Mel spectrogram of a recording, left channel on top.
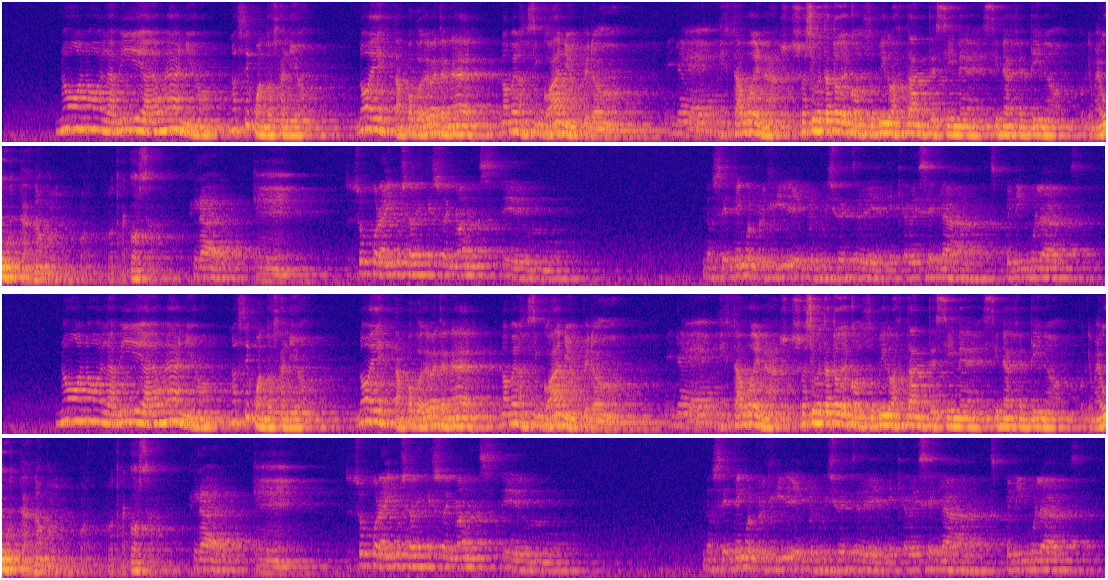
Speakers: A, on the right; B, on the right.
A: No, no, la vi hace un año. No sé cuándo salió. No es tampoco, debe tener no menos de cinco años, pero
B: Mirá
A: eh,
B: vos.
A: está buena. Yo, yo siempre trato de consumir bastante cine, cine argentino, porque me gusta, ¿no? Por, por- por otra cosa.
B: Claro.
A: Eh,
B: Yo por ahí vos sabés que soy más, eh, no sé, tengo el, preju- el prejuicio este de, de que a veces las películas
